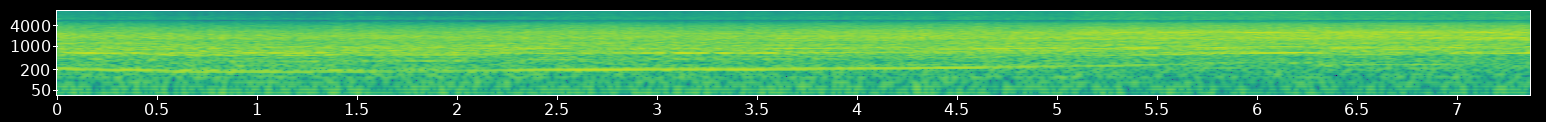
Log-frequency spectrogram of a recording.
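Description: Race car engine heard onboard, running hard. Its note dips just at the start, then climbs slowly for about five seconds and holds steady near the end.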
